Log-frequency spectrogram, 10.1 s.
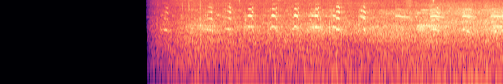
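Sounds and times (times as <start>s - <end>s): bird calling: 3.1s - 10.0s.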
